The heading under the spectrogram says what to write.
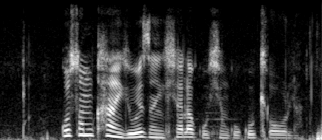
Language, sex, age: South Ndebele, female, 22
